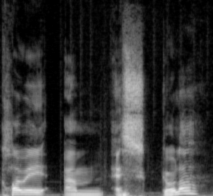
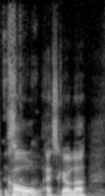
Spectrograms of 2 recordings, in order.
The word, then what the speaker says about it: Cole Escola: A third season is already in production with Chloe Escola? Not quite Cole. No, Cole Escola.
